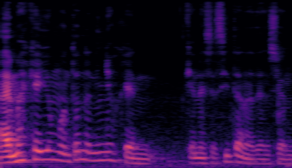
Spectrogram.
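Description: Light background noise can be heard while a man talks. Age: 30s. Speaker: podcast host. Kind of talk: casual interview. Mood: relaxed, curious. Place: studio. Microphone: studio mic.

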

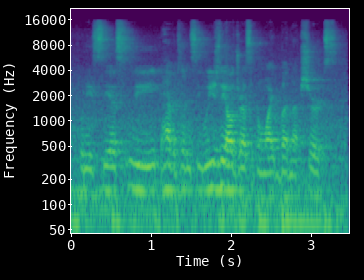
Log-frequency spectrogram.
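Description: Over clear background noise, a man talks at a very fast pace at a medium pitch, his intonation fairly even.

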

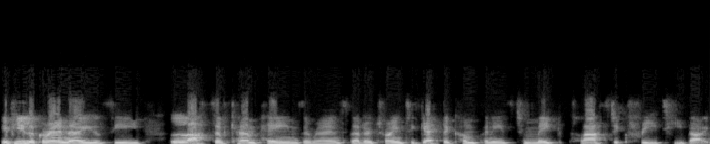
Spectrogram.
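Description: With an Irish accent, a woman speaks at a moderate pace and a fairly low pitch, with hardly any pauses. Her intonation is fairly even, and the background is quiet. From Ireland. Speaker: environmental scientist; presenter. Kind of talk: educational webinar talk for school pupils. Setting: video call webinar. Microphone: video call.

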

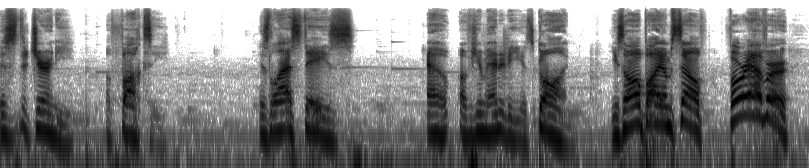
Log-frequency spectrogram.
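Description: A put-on character voice speaks at a middle pitch with long, frequent pauses. Faint music plays in the background. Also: moderate pace. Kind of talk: game roleplay character voice. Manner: panicky, dramatic.

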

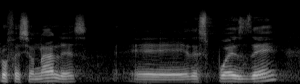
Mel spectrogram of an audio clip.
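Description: Ordinary pitch variation in a man's speech. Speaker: guest. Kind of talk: interview answer. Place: studio. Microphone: lapel.

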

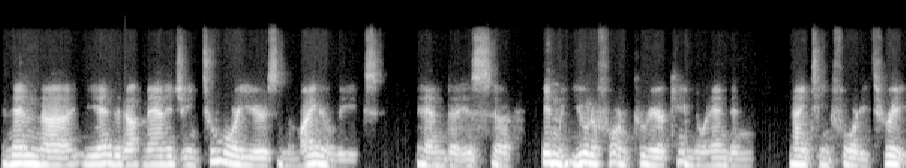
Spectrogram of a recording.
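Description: A man with a fairly high pitch and a somewhat breathy sound talks at a moderate speed, his pitch varying in an ordinary way. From New England (Western Massachusetts). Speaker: retired professor and author. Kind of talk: book talk with Q&A. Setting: video call.

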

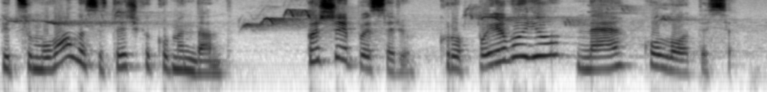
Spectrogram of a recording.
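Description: This is a natural reading voice. It reads naturally throughout.

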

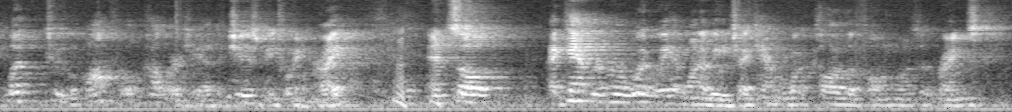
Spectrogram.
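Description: A man with an American accent talks very fast, with audible room echo and noticeable background noise. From Seattle. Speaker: public address announcer. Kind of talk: speech at a prayer breakfast. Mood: humorous storytelling. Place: hall.

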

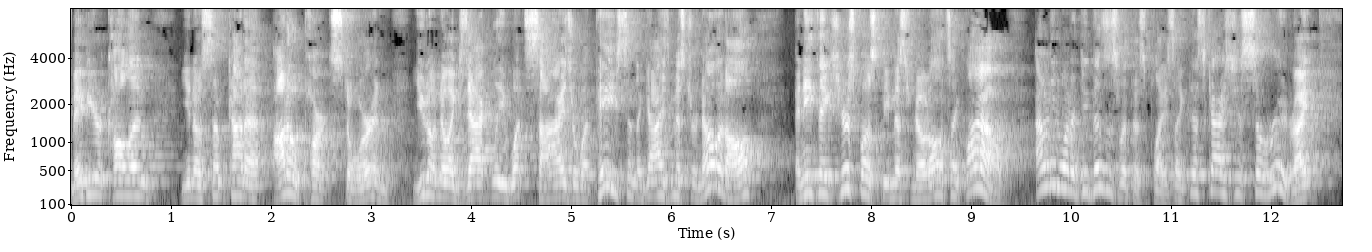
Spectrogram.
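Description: The man talks at a very fast pace with hardly any pauses. The room gives off audible echo. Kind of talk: casual advice vlog. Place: home room. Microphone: phone near.

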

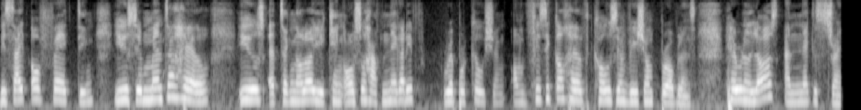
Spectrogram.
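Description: Here a woman speaks with a non-native accent. Her pitch is fairly high, and her pace is fairly slow. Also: dry, close sound with no echo. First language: not English. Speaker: EFL student. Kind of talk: scripted class presentation reading.

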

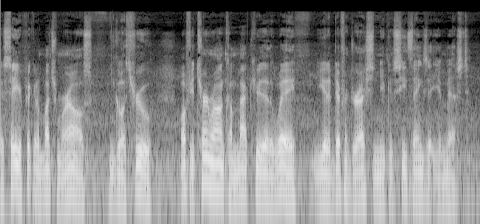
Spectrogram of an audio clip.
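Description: A man's very deep, low voice shows ordinary pitch variation, with a dry sound with no echo and light background noise. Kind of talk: casual outdoor tutorial. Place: forest. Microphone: phone near.

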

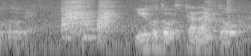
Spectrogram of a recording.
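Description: Noticeable background noise surrounds a man as he talks. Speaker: former radio announcer. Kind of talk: live book reading at an event, reading an abuse memoir aloud. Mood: grave, somber. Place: bar.

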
